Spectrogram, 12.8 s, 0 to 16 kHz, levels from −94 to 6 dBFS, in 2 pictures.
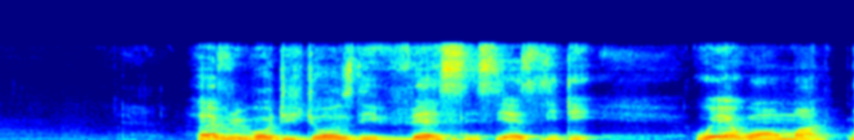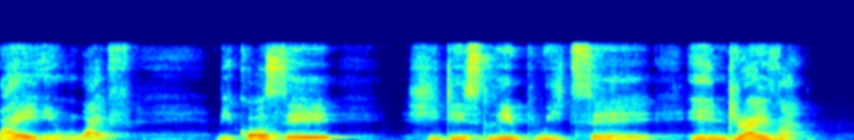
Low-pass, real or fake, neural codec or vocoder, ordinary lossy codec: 10.8 kHz; fake; vocoder, 24 kHz, 100 mel bands, Vocos; none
